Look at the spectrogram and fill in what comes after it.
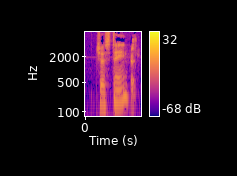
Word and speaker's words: Chastain: Stars Matthew McConaughey, Anne Hathaway, Michael Caine is in it, Jessica Chastain, if I'm saying her name right? Chastain? – Yep.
